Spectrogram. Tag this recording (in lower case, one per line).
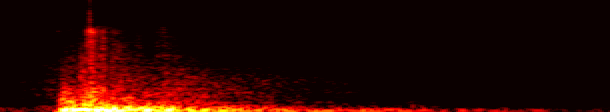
boom
explosion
